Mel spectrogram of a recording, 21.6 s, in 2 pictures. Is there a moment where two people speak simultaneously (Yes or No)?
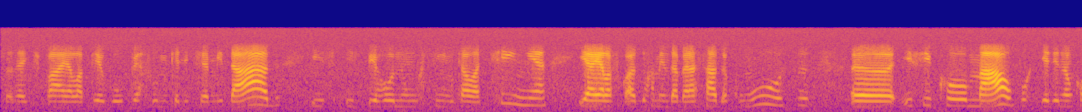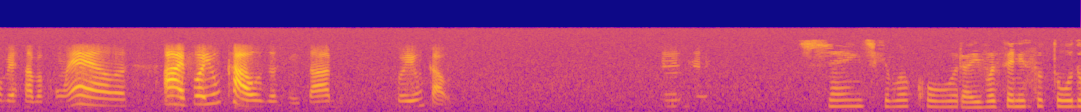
No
